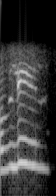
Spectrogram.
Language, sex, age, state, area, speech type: Sanskrit, female, 18-30, Rajasthan, urban, conversation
